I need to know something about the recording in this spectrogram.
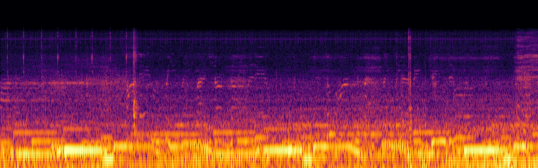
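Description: Music with singing from a car radio, heard inside a moving car over the steady low rumble of the engine and road.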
